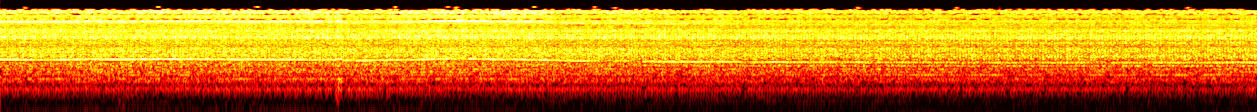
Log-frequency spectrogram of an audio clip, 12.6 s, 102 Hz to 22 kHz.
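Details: Volkswagen Scirocco TSI 122 hp, cold start: cold idle with a busy light rattle of about three beats a second and a faint high whine above; owner suspects a slack timing chain, unconfirmed.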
